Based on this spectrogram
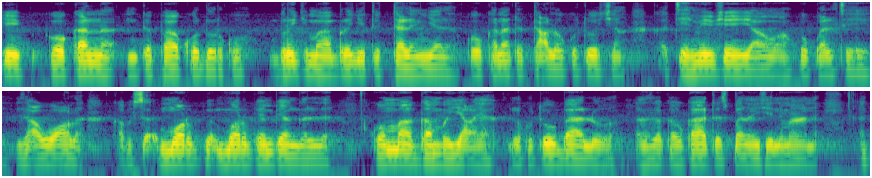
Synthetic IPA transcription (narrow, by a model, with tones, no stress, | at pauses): ke˦˨ko˨o˨ka˦nːa˨n̩˨tɨ˦paː˦kʰo˨do˨ɾko˦ | bɨ˦ɾɨ˦d͡ʒi˦maː˦bɨ˦ɾɨ˦d͡ʒi˦tɨ˦ta˦lɨ˦n˦jɛ˦lɨ˦ko˨o˨ka˦nːa˦tɨ˦ta̰˨ʔlo˦ko˨toː˦t͡ʃɛ˦ŋka˨te˦hɪ˦mi˦bɛ˦ja˨ʔŋa˦k͡po˦k͡pa˨ltɪ˦hɪ˦za˨ʔwɔ˦ʔʊ˦la˨ka˨bsmɔ˦ɾɨ˦bɛ˦mbɛ˦ŋɡɨ˦lːɨ˦ | ko˨˦m̩˦maː˦˨ɡa˦mbɨ˦ja˦˨ʔɪ˨ja˦lɨ˨ko˨toː˦baː˦˨lo˨a˨za˦ka˨bkaː˦tɨ˦sk͡pa˦lɨ˦nʒɛ˨nɨ˦maː˦nɨ˨ka˨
